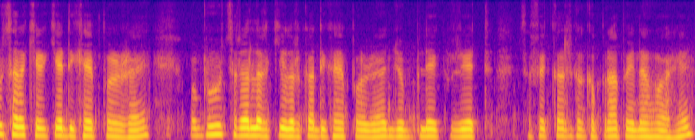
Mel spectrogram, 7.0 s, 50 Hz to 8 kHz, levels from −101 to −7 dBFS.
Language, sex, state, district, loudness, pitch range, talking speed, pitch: Hindi, male, Arunachal Pradesh, Longding, -17 LUFS, 145-155 Hz, 215 wpm, 150 Hz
